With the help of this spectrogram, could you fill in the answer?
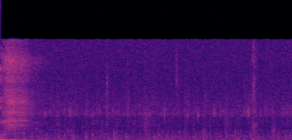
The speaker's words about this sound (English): That rain. It's been raining all night. And all day thus far. It's kind of soothing though. It's nothing like sleeping to the rain.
